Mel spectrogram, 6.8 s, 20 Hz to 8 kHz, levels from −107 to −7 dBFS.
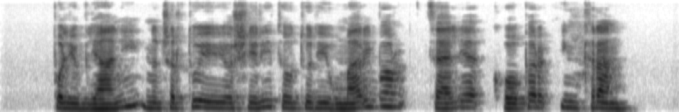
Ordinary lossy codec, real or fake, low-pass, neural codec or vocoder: none; fake; 7.2 kHz; vocoder, 22.05 kHz, 80 mel bands, Vocos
